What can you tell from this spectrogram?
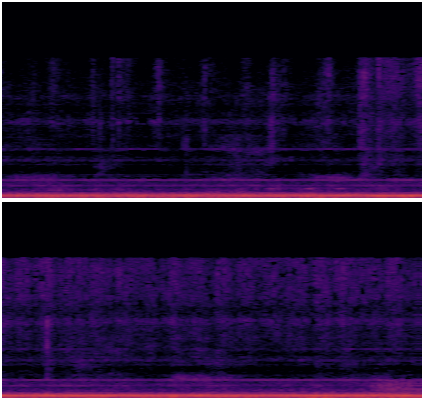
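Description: A steady low hum with a few held tones, unchanging throughout.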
